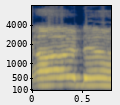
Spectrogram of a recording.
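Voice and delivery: hammed-up high-pitched dismay; mock panicked wail. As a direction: wail it in playful embarrassment. Retold panic at own crying.

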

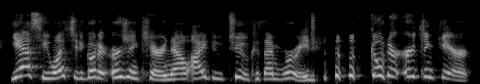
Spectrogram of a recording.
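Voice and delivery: urgent insistence. Retold or imitated. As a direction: push her to go right now. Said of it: "And she goes".

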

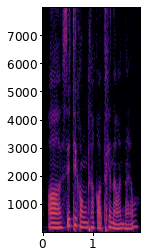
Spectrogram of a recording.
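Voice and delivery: soft, low, courteous question; polite. Retold or imitated. Patient phoning the doctor for scan results, polite. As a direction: ask meekly and respectfully. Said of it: "공손하게".

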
